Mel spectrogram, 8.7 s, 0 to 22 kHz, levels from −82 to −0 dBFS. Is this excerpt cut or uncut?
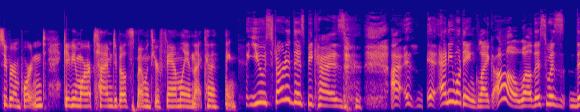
cut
